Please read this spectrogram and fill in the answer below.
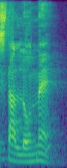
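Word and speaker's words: Stallone: Και εκείνο έτσι το προφέρει. Το, λέ, το λέει Σταλόνε. – Σταλόνε. – Σίγουρο. Το, το όνομά του το προφέρει Σταλόνε.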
